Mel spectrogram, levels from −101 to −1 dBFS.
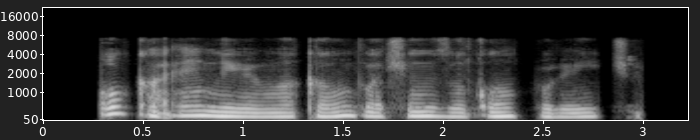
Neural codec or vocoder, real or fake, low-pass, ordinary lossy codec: codec, 24 kHz, 0.9 kbps, WavTokenizer, medium music audio release; fake; 7.2 kHz; none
